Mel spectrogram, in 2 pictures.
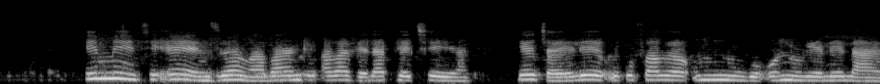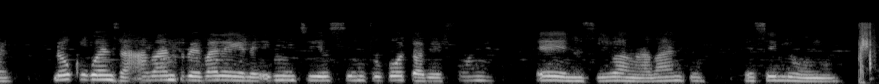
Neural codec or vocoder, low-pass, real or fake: none; 7.2 kHz; real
